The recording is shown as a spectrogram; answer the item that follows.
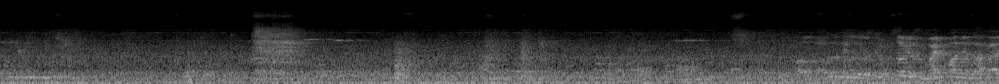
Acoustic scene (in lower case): subway station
